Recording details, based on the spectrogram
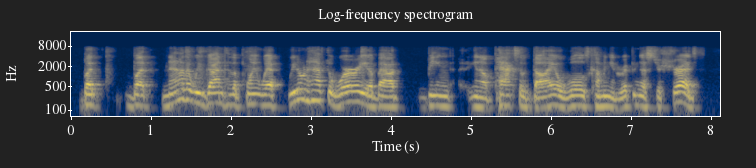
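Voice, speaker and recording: With a slight New York accent, a man speaks at a moderate pace and a fairly high pitch, showing ordinary pitch variation. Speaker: critic and channel host. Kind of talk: casual conversation, interview. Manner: many fillers and repetitions.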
